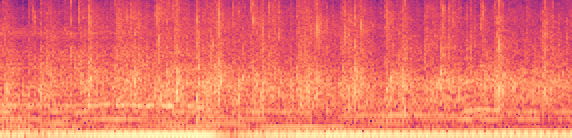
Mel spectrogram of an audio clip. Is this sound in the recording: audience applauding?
yes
